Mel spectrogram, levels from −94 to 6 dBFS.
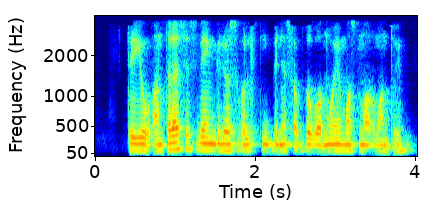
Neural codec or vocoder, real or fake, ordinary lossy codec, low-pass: codec, 24 kHz, 0.9 kbps, DualCodec; fake; MP3, 32 kbps; 3.6 kHz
